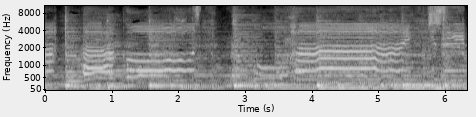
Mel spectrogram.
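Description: A boy singing a melody with long held notes, with an acoustic guitar strummed along.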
